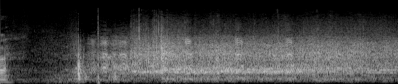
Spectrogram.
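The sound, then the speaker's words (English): A sudden sharp pop gives way to a dense, steady wash of clapping from many hands, sustained and fairly loud, with voices mingled in: lawmakers in Congress, including Republicans, applauding Joe Biden's 2017 ruling on an objection to the election vote certification. “Lawmakers in Congress, including Republicans, applauded that ruling by Joe Biden in 2017, and that election was certified after a short time.”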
